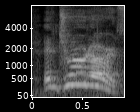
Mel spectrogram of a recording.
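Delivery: loud, very high-pitched shout. Voicing a person raising the alarm about intruders: yelling. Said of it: "you hear yelling".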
